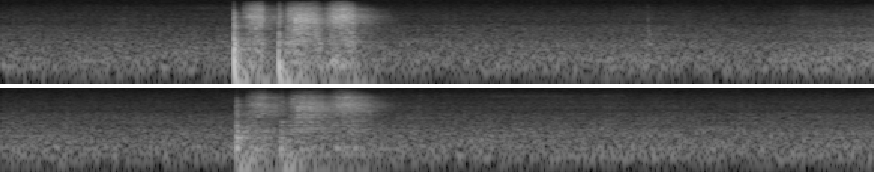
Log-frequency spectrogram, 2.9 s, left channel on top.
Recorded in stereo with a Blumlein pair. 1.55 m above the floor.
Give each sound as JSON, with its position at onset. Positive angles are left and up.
{"t": 0.8, "sound": "writing", "azimuth_deg": 45, "distance_m": 0.8}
